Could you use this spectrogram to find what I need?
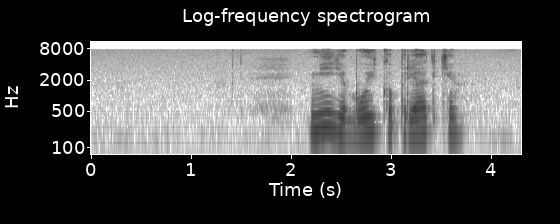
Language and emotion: Russian, neutral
